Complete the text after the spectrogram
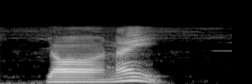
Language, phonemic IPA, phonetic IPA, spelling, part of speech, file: Tamil, /jɑːnɐɪ̯/, [jäːnɐɪ̯], யானை, noun, Ta-யானை.ogg
- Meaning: elephant (Elephas maximus)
